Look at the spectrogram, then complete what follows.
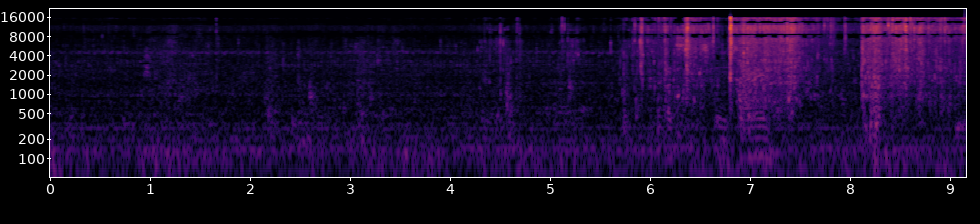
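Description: Steady low rumble of the boat with wind on the microphone; from about six seconds in, surges of splashing as a hooked fish thrashes at the surface beside the boat.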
